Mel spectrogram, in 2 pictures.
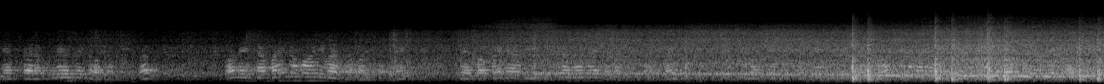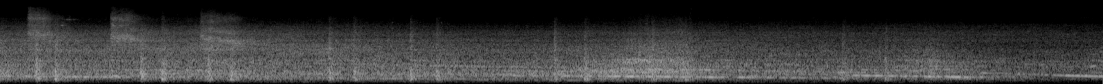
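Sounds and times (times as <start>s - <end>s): train wheels clicking over joints: 8.5s - 15.7s.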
